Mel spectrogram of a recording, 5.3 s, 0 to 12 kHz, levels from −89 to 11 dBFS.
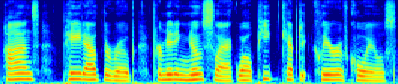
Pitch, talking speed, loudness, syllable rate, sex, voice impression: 195 Hz, 170 wpm, -14 LUFS, 4.0 syllables/s, female, very feminine, very adult-like, thin, tensed, slightly powerful, bright, soft, very clear, fluent, cute, intellectual, slightly refreshing, sincere, slightly calm, slightly friendly, reassuring, very unique, slightly elegant, wild, slightly sweet, slightly strict, intense, slightly sharp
